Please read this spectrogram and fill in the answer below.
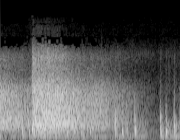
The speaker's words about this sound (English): Once more, Big Jack turned in the saddle and fired at the masked figure behind him. But again, there was no return fire.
